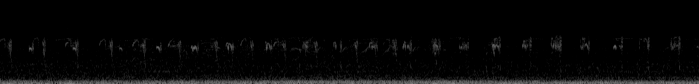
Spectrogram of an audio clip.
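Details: Osprey at the Captiva nest, three chicks present, 21.02.2022: quieter, continuous chattering run of short whistled chirps and slurred notes, with a low steady hum underneath.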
